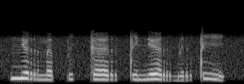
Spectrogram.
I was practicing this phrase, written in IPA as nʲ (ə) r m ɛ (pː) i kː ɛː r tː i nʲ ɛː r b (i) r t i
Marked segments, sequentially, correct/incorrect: incorrect: œ, correct, incorrect: e

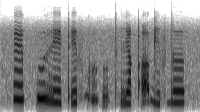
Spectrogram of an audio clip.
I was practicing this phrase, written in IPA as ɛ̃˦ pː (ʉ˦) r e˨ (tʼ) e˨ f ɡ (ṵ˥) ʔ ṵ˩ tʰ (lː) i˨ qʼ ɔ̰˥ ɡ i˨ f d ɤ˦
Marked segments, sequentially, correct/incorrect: incorrect: u˦, correct, correct, incorrect: r

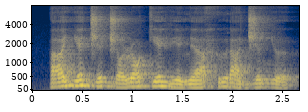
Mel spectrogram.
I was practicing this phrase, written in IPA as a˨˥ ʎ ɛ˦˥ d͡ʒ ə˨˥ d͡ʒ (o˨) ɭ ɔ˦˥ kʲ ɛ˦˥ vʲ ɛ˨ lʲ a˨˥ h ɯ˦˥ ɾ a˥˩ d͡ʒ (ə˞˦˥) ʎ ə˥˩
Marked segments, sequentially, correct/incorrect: incorrect: ɔ˨, incorrect: ə˦˥

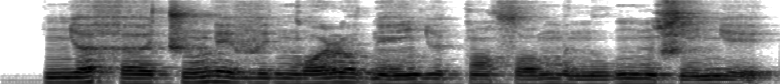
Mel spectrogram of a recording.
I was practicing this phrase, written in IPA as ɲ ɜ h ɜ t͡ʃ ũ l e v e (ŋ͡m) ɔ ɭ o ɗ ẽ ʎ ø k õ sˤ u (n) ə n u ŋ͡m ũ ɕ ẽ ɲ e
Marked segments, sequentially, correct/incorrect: correct, incorrect: m

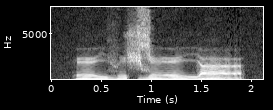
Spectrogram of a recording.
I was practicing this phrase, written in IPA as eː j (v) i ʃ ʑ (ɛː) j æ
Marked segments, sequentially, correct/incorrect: correct, incorrect: eː

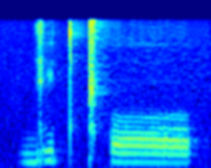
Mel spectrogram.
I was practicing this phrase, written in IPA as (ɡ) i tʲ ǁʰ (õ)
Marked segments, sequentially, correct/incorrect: correct, incorrect: o

